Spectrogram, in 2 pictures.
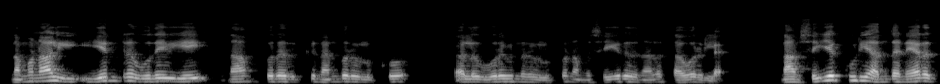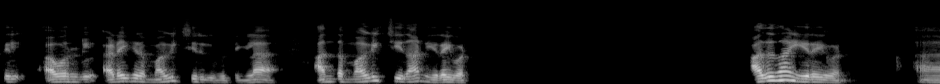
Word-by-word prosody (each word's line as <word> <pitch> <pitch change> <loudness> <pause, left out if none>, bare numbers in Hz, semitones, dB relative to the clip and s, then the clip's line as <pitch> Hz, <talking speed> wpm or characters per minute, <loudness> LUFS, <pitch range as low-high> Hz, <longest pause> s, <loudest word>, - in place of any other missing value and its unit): நம்மனால் 150 +9 +3
இ - - -4 0.2
இயன்ற 165 +3 0 0.2
உதவியை, 145 0 +2 0.4
நாம் 130 +1 -3 0.2
பிறருக்கு, 130 -2 0
நண்பர்களுக்கோ 130 - -2 0.6
அல்லது 125 -1 -1
உறவினர்களுக்கோ 120 -6 -3
நம்ம 105 -2 -11
செய்றதனால 120 -3 -3 0.2
தவறு 110 +2 -2
இல்லை. 90 - -5 0.7
நாம் 120 -2 +2
செய்யக்கூடிய 185 +4 +5
அந்த 125 +1 -2
நேரத்தில், 140 -3 +1 0.3
அவர்கள் 120 0 +1 0.2
அடைகிற 140 +2 +2 0.2
மகிழ்ச்சி 160 +7 -4
இருக்கு 105 -5 -8
பார்த்தீங்களா, 95 +4 -2 0.6
அந்த 130 0 -4 0.2
மகிழ்ச்சி 180 +5 0
தான் 140 +2 -1
இறைவன். 105 -3 +1 2.9
அதுதான் 185 +6 +7
இறைவன். 105 -6 +1 0.8
அ. - - -6
130 Hz, 95 wpm, -24 LUFS, 115-150 Hz, 2.9 s, அதுதான்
